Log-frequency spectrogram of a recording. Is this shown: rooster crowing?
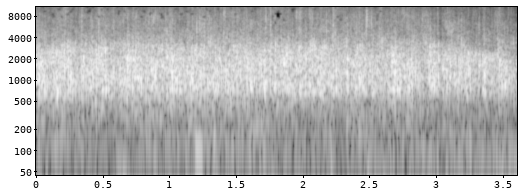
no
